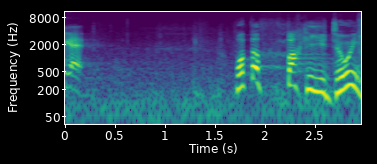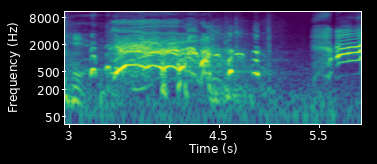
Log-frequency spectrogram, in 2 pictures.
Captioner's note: laughing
